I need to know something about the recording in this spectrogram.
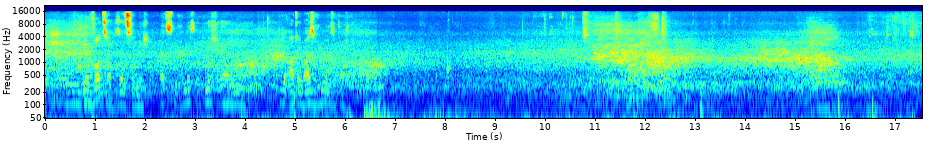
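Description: Street traffic hums steadily nearby outdoors.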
